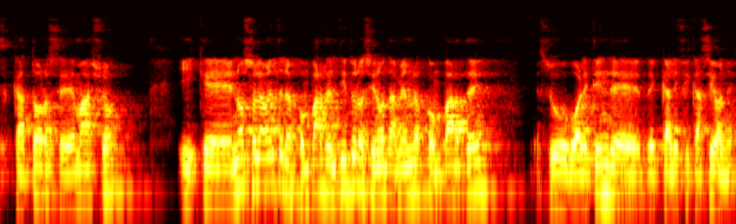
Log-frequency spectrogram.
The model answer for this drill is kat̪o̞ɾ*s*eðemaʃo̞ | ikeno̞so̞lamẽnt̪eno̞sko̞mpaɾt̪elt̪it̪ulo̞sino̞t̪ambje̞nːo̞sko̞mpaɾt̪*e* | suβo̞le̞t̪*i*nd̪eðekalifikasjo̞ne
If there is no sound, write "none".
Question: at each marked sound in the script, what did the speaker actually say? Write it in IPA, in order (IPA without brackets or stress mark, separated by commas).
s, e, i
